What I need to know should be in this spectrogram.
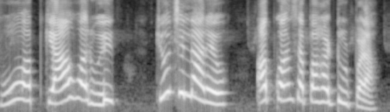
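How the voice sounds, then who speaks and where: A woman's voice: extremely high pitch, lively intonation, brisk, fairly bright tone, no room sound, studio quality, pitched above the performer's own voice. A woman voicing a defiant young daughter-in-law who talks back and mocks in a cartoon. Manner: mocking, talking back.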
